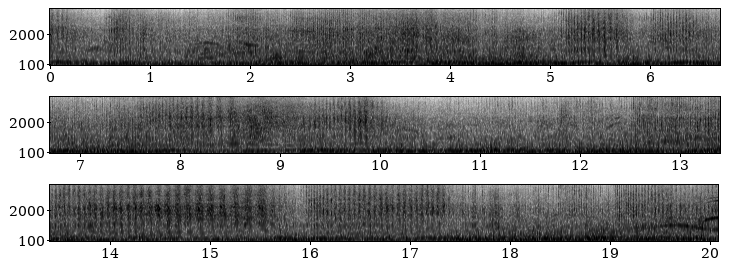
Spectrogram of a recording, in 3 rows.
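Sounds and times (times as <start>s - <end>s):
car engines revving: 0.0s - 20.0s.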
